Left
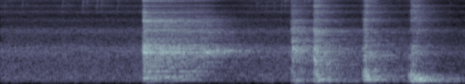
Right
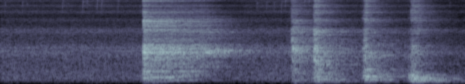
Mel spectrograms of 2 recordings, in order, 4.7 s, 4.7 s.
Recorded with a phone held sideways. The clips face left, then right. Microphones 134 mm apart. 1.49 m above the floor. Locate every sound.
1.4 s a cupboard door: 10° right (ahead or behind), 0.9 m
2.9 s tape being pulled: 15° left (ahead or behind), 1.0 m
